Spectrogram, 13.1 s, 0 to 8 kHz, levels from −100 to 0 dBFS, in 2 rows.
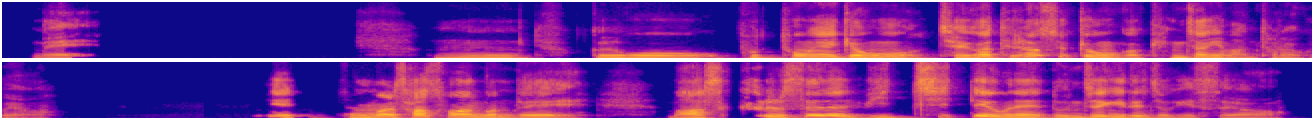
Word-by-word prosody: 네. - - -8 1.8
음. 135 +4 -7 0.4
그리고 145 -1 -1
보통의 180 +5 0
경우 150 0 +2
제가 140 +8 +3
틀렸을 230 +4 -2
경우가 130 -10 -1
굉장히 145 +3 0
많더라고요. 95 -1 -12 1.1
이게 150 -1 +1 0.3
정말 175 +7 +3
사소한 210 -2 +4
건데 110 -5 -1 0.4
마스크를 130 +7 0
쓰는 210 - +4
위치 150 - -2
때문에 160 -8 +4
논쟁이 145 +8 0
된 130 -2 0
적이 105 -6 -9
있어요. 90 +1 -10
145 Hz, 250 characters per minute, -24 LUFS, 125-175 Hz, 1.8 s, 사소한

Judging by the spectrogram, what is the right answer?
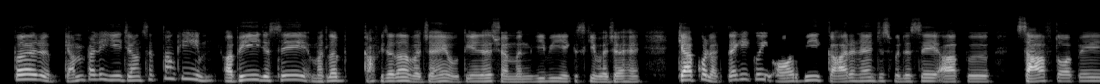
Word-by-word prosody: पर 230 0 +6 0.2
क्या - - -2
मैं 195 +2 -6
पहले 225 +2 -2
ये 205 -2 -3
जान 190 0 -2
सकता 215 +7 -8
हूँ 275 - -3
कि 255 -4 -4 0.3
अभी 200 +8 +3
जैसे 200 +2 0
मतलब 170 +5 -2 0.2
काफ़ी 170 +2 -4
ज़्यादा 160 +3 +3
वजहें 130 +2 -1
होती 125 0 -5
हैं, 140 - 0
जैसे 145 +1 +1
शर्मिंदगी 125 +2 -4
भी 145 +1 -5
एक 130 - -6
इसकी 145 - -6
वजह 125 0 -1
है। 125 - -5 0.4
क्या 205 - +11
आपको 230 +3 +3
लगता 200 - -1
है 210 - +1
कि 240 0 -5
कोई 240 0 -4 0.2
और 150 +2 +1
भी 195 +4 -2
कारण 140 +4 +2
हैं, 165 +1 0
जिस 155 0 -11
वजह 140 +1 -5
से 155 +2 -2 0.2
आप 135 0 +1 0.6
साफ़ 160 +4 +8
तौर 150 -1 -1
पे 165 0 -8
160 Hz, 225 wpm, -24 LUFS, 140-205 Hz, 0.6 s, क्या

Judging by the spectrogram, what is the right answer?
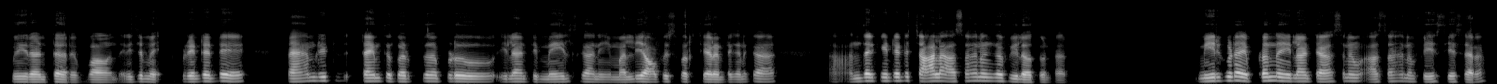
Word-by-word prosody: మీరంటారు 115 -2 +1
బావుంది. 110 -1 0
నిజమే. 125 -1 -3 0.2
ఇప్పుడేంటంటే, 140 +3 +2 0.6
ఫ్యామిలీ 160 +6 +2 0.4
టైంతో 150 0 +4
గడుపుతున్నప్పుడు 140 +1 0 0.4
ఇలాంటి 135 -1 -2
మెయిల్స్ 125 +2 -4
గానీ, 120 -2 -4 0.2
మళ్ళీ 125 +4 0
ఆఫీస్ 130 +2 -7
వర్క్ - - -6
చేయాలంటే 115 -1 +2
గనుక, 120 +3 -9 0.8
ఆ! - - -15 0.2
అందరికేటంటే 165 +3 +2
చాలా 155 +2 +6
అసహనంగా 165 +1 -1
ఫీలవుతుంటారు. 110 -5 -1 1.4
మీరు 160 +2 +4
కూడా 180 0 +6
ఎప్పుడన్నా 170 +2 +3
ఇలాంటి 145 -1 +1
అసనం 155 +2 -5 0.2
అసహనం 145 +2 -7
ఫేస్ 125 +1 -4
చేశారా? 130 0 -2
140 Hz, 110 wpm, -24 LUFS, 125-155 Hz, 1.4 s, చాలా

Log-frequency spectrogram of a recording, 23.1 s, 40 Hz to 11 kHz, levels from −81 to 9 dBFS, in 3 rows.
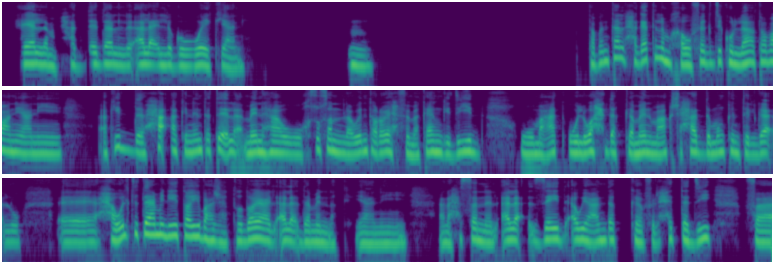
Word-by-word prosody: هي 185 0 +3
اللي 180 -1 +1
محددة 175 +4 -3
القلق 175 +1 +1
اللي 170 +1 -1
جواك 160 +1 -1
يعني. 140 -5 -5 1.0
امم. 155 -3 -3 2.1
طب، 180 +2 -4
أنتَ 220 +6 0
الحاجات 230 -2 0
اللي 255 -4 +3
مخوفاك 175 +1 0
دي 190 +3 -3
كلها 195 0 +2
طبعًا 210 -1 +1
يعني، 165 -2 -2 0.4
أكيد 200 +1 -3
حقك 190 +3 +2
إن 180 - 0
أنتَ 200 0 -1
تقلق 185 0 +1
منها، 175 0 +3
وخصوصًا 165 +6 -2
لو 165 -3 +1
أنتَ 190 +1 -1
رايح 175 0 +1
في 165 - -4
مكان 180 +5 +1
جديد 170 +2 -1 0.4
ومعاك 160 +1 0
ولوحدك 175 0 +2
كمان 170 +1 +2
معاكش 155 +1 -1
حد 170 -3 +1
ممكن 175 +1 -1
تلجأ 165 +2 0
له. 155 0 -6 0.4
آآ، 155 0 -2
حاولت 215 - +1
تعمل 255 -2 +6
إيه 240 +1 +4
طيب، 230 -2 +4
عشان 160 -5 -1
تضيع 185 +4 +3
القلق 170 0 +1
ده 160 +1 -2
منك؟ 150 -3 -2 0.2
يعني 140 +1 -4 0.3
أنا 150 0 -2
حاسة 185 +5 -4
إن 170 -3 +1
القلق 180 +4 +2
زايد 190 +3 +1
أوي 180 0 +2
عندك 175 +4 0 0.2
في 145 - -17
الحتة 180 +4 -2
دي، 185 +7 0 0.3
ف 165 - -4
175 Hz, 155 wpm, -24 LUFS, 160-190 Hz, 2.1 s, تعمل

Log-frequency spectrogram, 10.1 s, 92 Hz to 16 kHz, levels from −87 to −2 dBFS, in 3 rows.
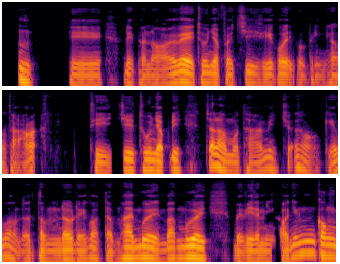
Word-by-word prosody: Ừm. 125 -6 +2 0.4
Thì 90 -1 -1 0.2
để - - -2
mà 90 - -4
nói 90 +3 -1
về 115 -4 +8
thu 110 - -2
nhập 105 -2 +1
và 95 - -1
chi 105 +3 -4
phí 95 - -4
cố 100 - +1
định - - 0
của - - -9
mình 85 0 -10
hàng 90 0 -5
tháng - - -4
á, - - +2 0.6
thì 95 -3 -2
chia 115 -2 +1
thu 115 - +1
nhập 105 -3 +3
đi, 115 -3 +1 0.2
chắc - - +4
là 130 -7 +5
1 100 -2 -3
tháng 95 +7 -5
mình 130 -3 -4
chẽ - - -8
hoảng 95 -8 -5
kiếm - - -3
hoảng 130 -9 -2
là 95 - -2
tầm 95 0 -1
đâu 100 0 +5
đấy 95 -1 -1
khoảng 115 0 -2
tầm 95 - -4
20 120 0 +5
đến 95 -2 -1
30 115 +1 +5 0.3
bởi 85 - -2
vì 95 0 +2
là 95 - +1
mình 95 -1 -3
có - - 0
những 165 +5 +1
công 135 -2 +5
105 Hz, 285 wpm, -27 LUFS, 95-120 Hz, 0.6 s, về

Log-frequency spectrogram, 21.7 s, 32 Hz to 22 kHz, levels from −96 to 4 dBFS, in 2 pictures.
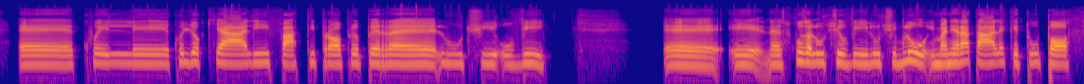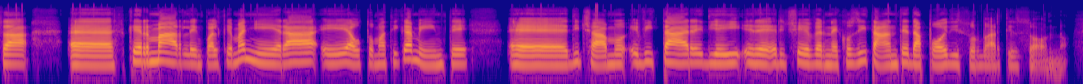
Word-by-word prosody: ehm, 150 0 -2
quelle 165 -2 -6
quegli 180 +2 -8
occhiali 175 -1 +2
fatti 155 +3 0
proprio 160 0 0
per 160 -1 +2
luci 165 -1 -9
UV. 155 0 -7 1.2
Ehm, 145 -2 0
e 155 -1 -3
ne 155 0 -2
scusa, 185 +4 +1
luci 175 0 -4
UV, 165 -1 -3
luci 170 +1 -6
blu, 180 -1 0
in 155 - -8
maniera 170 +4 +5
tale 170 -1 +3
che 170 -3 -7
tu 170 +3 -9
possa, 160 0 +4 0.4
uhm, 145 -1 +5
schermarle 190 -1 +2
in 155 -2 -6
qualche 155 +2 -3
maniera, 180 -3 +3
e 165 +2 -4
automaticamente, 160 0 -2 0.4
ehm, 150 -1 +4
diciamo 160 -2 0
evitare 175 -1 +1
di 165 +1 -6
ei 165 +1 -2
re 160 -2 0
riceverne 160 -2 -4
così 170 +5 -8
tante 155 +1 +2
da 150 -2 +3
poi 145 0 -2
disturbarti 145 -2 -10
il 135 - -16
sonno. - - -14
165 Hz, 120 wpm, -27 LUFS, 155-170 Hz, 1.2 s, maniera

